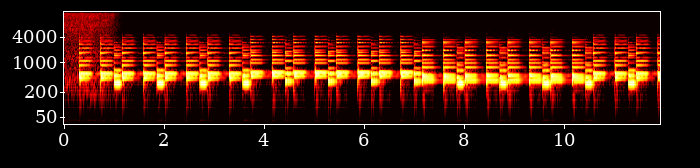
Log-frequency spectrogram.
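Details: An electric piano plays a short chord pattern in a steady loop, with a brief hiss at the start.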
